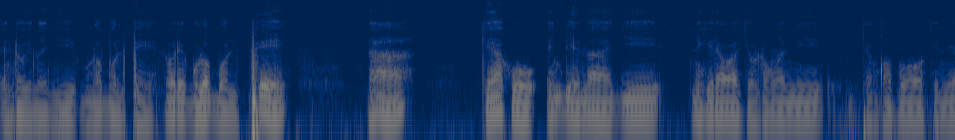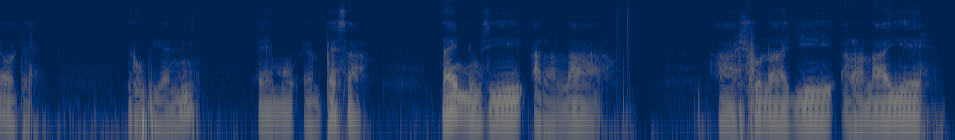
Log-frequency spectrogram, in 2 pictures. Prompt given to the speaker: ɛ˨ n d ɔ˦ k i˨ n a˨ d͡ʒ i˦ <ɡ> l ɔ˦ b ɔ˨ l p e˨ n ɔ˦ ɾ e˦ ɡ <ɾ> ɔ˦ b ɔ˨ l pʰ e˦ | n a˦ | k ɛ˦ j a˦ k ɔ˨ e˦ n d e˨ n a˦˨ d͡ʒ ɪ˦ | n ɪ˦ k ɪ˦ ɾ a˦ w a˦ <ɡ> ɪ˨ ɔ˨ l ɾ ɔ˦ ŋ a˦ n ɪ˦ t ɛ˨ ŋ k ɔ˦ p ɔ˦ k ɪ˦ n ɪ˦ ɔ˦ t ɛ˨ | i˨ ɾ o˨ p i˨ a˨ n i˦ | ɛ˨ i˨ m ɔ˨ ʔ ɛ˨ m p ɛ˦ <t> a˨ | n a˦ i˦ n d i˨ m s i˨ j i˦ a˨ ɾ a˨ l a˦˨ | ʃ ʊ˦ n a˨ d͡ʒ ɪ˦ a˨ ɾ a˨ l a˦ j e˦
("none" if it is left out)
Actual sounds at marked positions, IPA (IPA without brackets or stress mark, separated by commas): ɡ, l, k, s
